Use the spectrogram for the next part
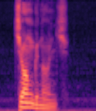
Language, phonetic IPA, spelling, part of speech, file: Polish, [ˈt͡ɕɔ̃ŋɡnɔ̃ɲt͡ɕ], ciągnąć, verb, Pl-ciągnąć.ogg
